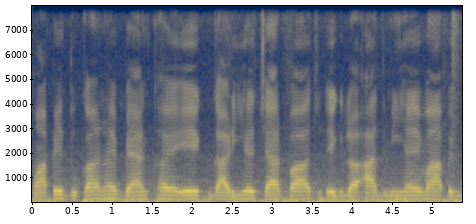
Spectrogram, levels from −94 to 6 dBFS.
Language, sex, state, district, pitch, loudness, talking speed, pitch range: Hindi, male, Maharashtra, Gondia, 150 Hz, -13 LUFS, 190 wpm, 145-150 Hz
